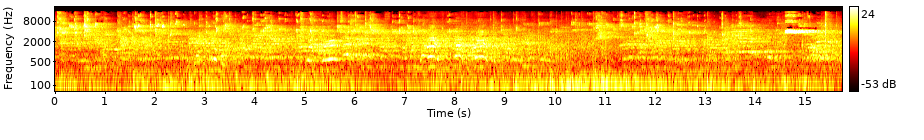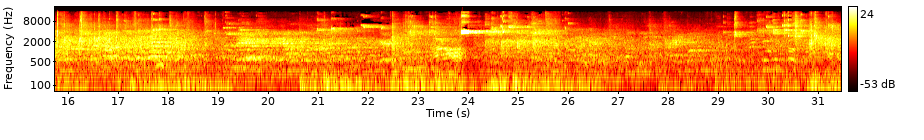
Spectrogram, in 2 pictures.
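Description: Indoor basketball game sounds in a large, echoing gym: players and spectators shouting and talking over a basketball dribbling on the hardwood floor. A referee's whistle blows briefly about halfway through and again, sharply and loudest, near the last fifth.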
